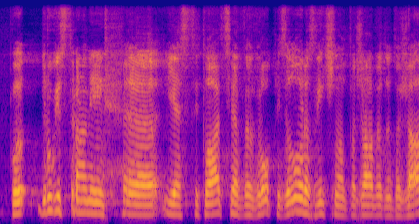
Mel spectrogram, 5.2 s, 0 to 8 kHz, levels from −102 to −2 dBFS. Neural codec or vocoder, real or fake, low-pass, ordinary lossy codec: codec, 32 kHz, 1.9 kbps, SNAC; fake; 7.2 kHz; none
